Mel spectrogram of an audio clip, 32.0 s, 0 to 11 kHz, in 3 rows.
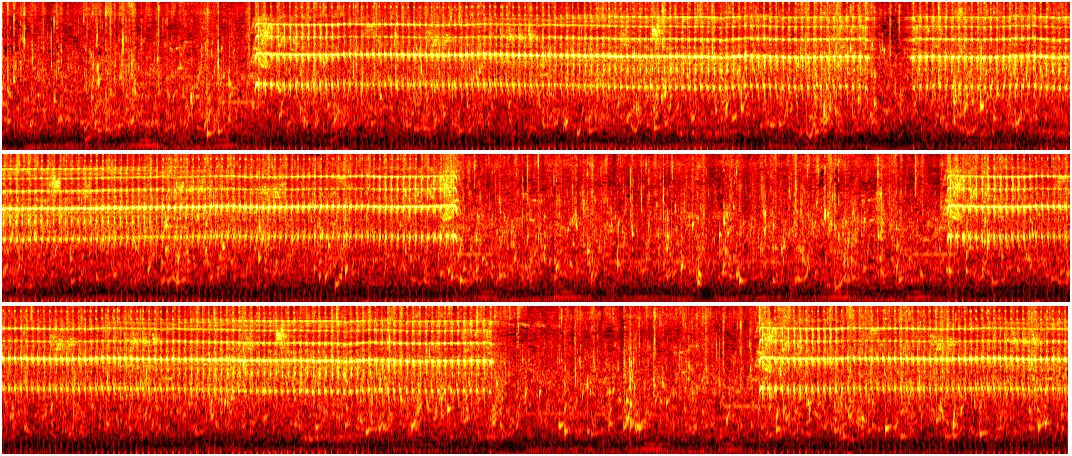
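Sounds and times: woodpecker rattling trills: 0:02.5 - 0:15.2, 0:20.1 - 0:26.3, 0:28.9 - 0:32.0.

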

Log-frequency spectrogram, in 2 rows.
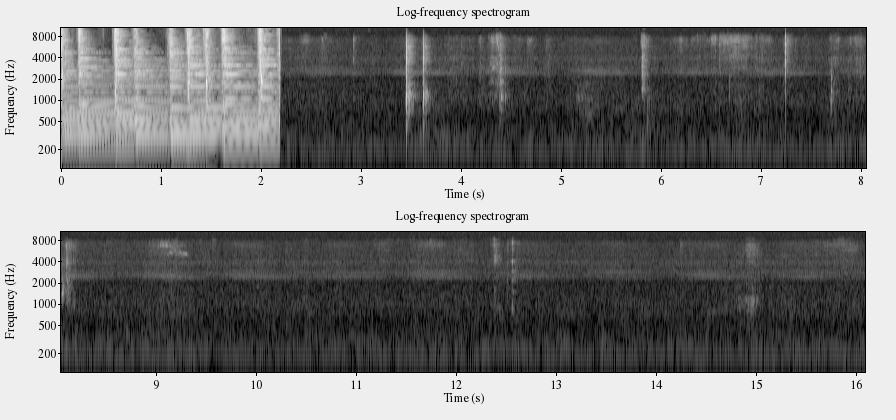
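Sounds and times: plucked-string music: 0:00.0 - 0:02.2
faint steady hum: 0:00.0 - 0:16.0.

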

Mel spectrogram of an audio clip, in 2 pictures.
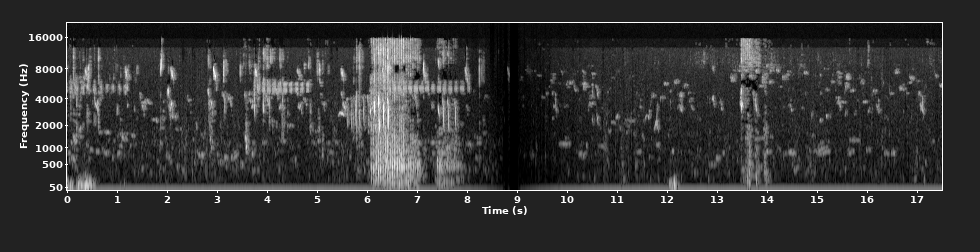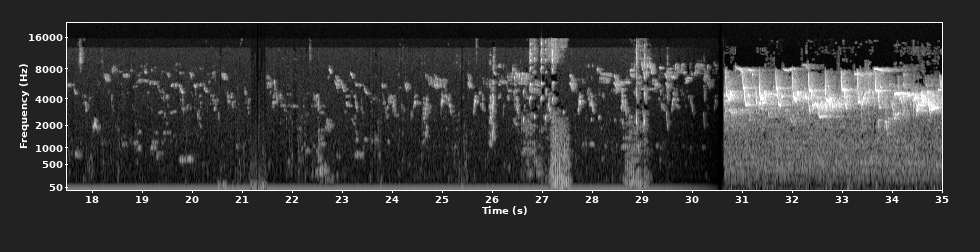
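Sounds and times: faint songbird chirps: 0:00.0 - 0:08.5, 0:09.2 - 0:35.0
loud bird song high notes: 0:26.4 - 0:35.0.

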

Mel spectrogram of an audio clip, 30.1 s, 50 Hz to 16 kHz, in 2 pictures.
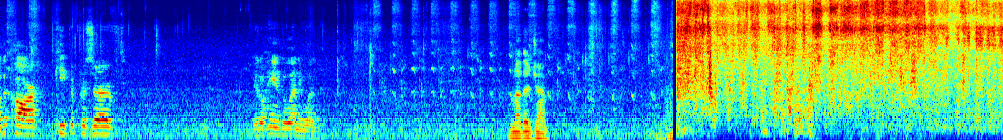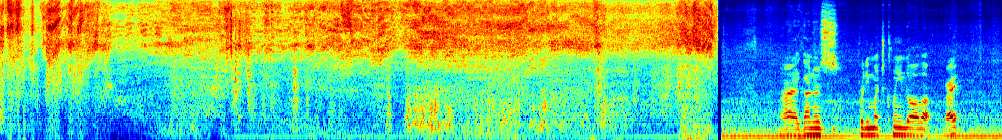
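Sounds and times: water spraying hard hiss: 0:10.2 - 0:25.8.

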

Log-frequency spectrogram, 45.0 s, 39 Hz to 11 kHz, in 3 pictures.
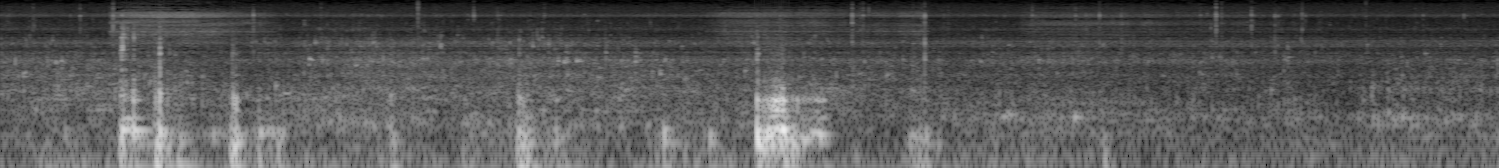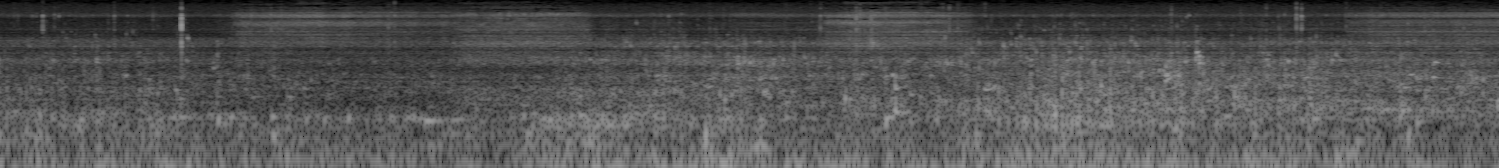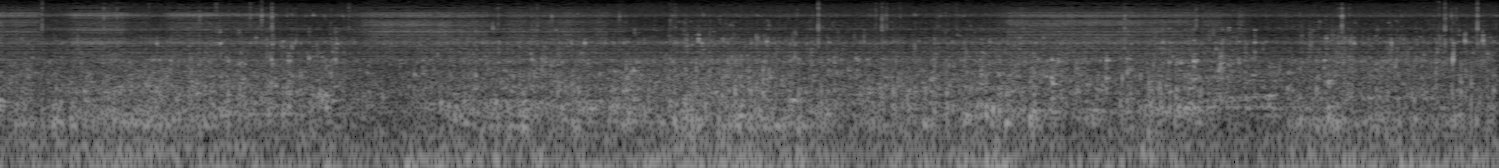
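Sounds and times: hissing regulator inhalation: 0:01.1 - 0:03.2, 0:07.2 - 0:09.4, 0:17.3 - 0:21.0, 0:23.2 - 0:24.8, 0:28.5 - 0:32.8, 0:33.6 - 0:36.3, 0:40.0 - 0:42.4
bubbles gurgling: 0:07.5 - 0:08.4.

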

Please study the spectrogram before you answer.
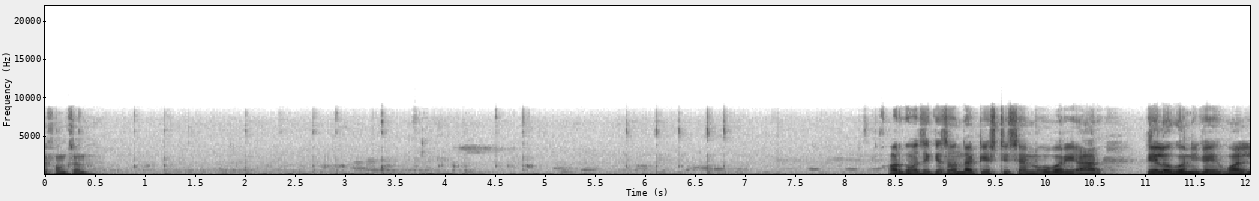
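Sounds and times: stylus tapping on tablet screen: 0:00.2 - 0:05.0.

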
